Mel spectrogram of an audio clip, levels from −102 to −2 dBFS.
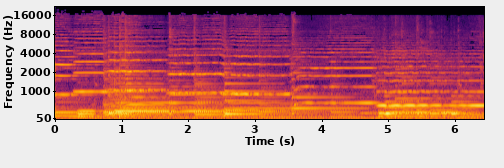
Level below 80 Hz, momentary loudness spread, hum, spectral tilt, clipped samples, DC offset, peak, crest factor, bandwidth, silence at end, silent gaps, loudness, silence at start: -34 dBFS; 10 LU; none; -5.5 dB/octave; under 0.1%; under 0.1%; -2 dBFS; 14 dB; 17.5 kHz; 0 s; none; -18 LUFS; 0 s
